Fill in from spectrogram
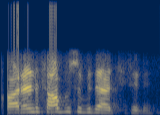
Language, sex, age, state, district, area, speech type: Odia, female, 30-45, Odisha, Ganjam, urban, conversation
